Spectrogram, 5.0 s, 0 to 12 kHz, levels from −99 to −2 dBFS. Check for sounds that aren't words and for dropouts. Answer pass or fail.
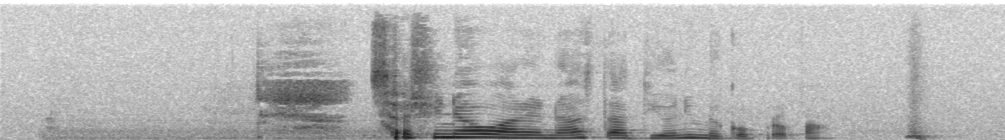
fail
